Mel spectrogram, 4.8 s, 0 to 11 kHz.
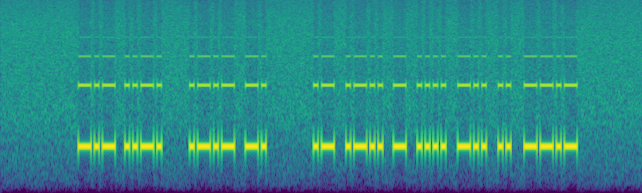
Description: Morse code (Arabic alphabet), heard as a keyed tone, hand-sent with a paddle, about 40 wpm, 810 Hz. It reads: كف عن التحديق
